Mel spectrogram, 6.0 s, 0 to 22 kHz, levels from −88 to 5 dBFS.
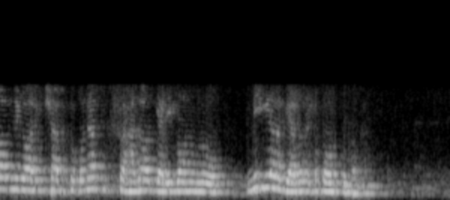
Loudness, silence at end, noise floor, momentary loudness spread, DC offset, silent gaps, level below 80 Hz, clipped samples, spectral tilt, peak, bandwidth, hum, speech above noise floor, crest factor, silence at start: -21 LUFS; 0.8 s; -49 dBFS; 8 LU; under 0.1%; none; -58 dBFS; under 0.1%; -13 dB/octave; -6 dBFS; 4 kHz; none; 29 dB; 14 dB; 0 s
